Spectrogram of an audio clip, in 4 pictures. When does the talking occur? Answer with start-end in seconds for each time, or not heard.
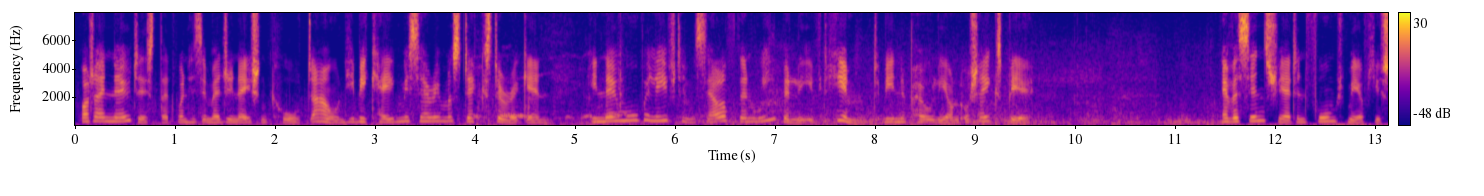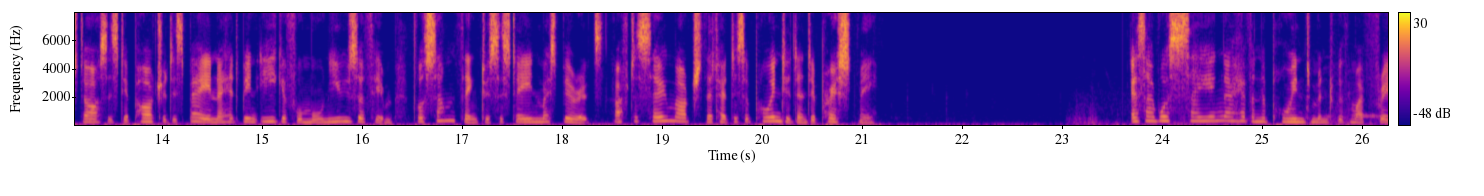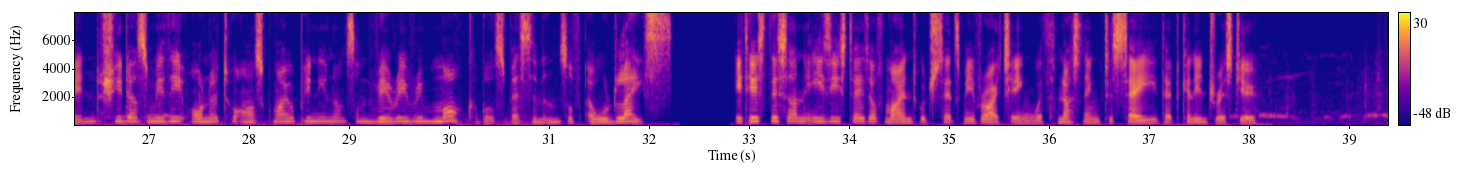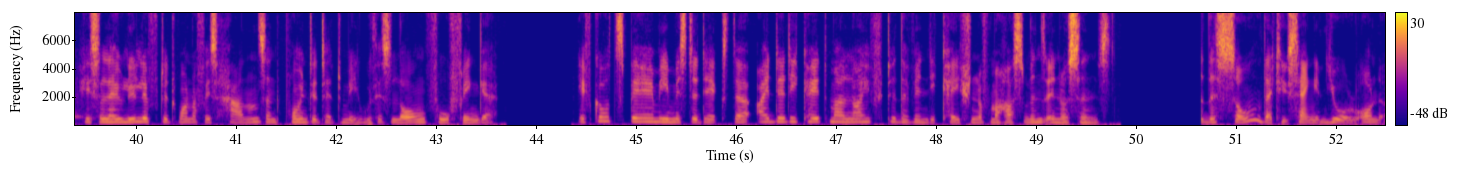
0.0-9.7, 11.4-21.2, 23.6-38.2, 39.4-43.7, 44.4-49.9, 50.6-52.4.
